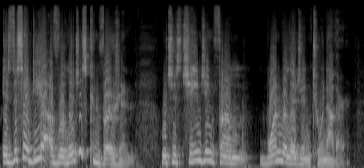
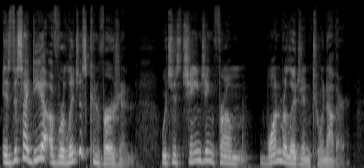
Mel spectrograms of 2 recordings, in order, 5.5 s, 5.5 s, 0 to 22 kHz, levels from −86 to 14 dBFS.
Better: second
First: distortion; heavy; 6 dB below the speech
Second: none

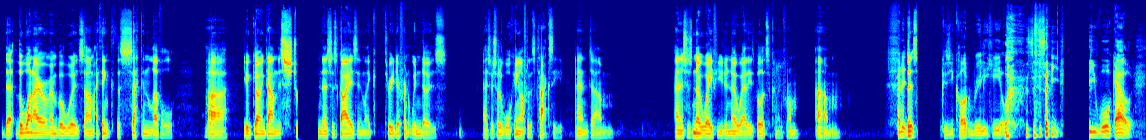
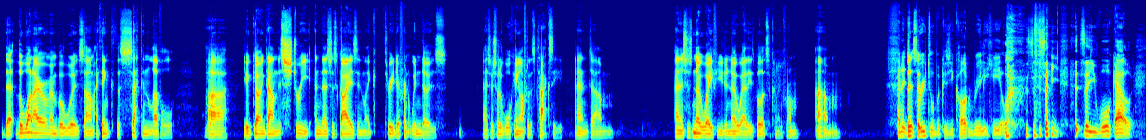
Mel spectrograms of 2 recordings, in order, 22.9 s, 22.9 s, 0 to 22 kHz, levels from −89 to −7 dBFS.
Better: second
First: audio cutting out; at 6 s, at 18 s and at 21 s for 0.5 s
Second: none

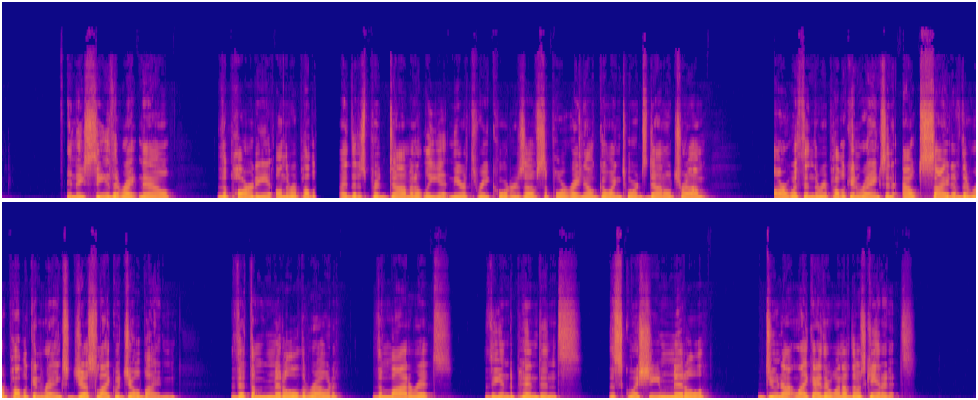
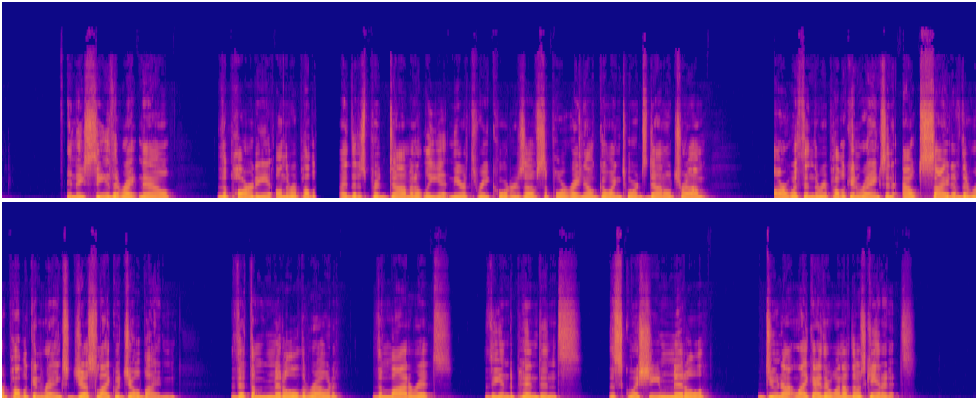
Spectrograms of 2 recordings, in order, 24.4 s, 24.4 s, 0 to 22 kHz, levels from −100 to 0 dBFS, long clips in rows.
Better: neither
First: audio cutting out; at 4 s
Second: audio cutting out; at 4 s

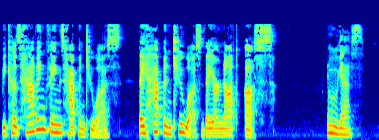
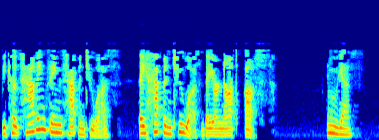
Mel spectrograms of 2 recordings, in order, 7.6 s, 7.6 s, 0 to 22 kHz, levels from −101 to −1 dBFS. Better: first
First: garbled, watery; slightly; nothing above 10.5 kHz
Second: garbled, watery; badly; nothing above 4.5 kHz

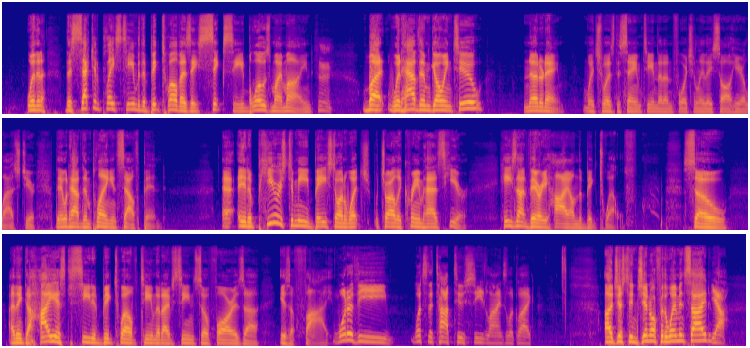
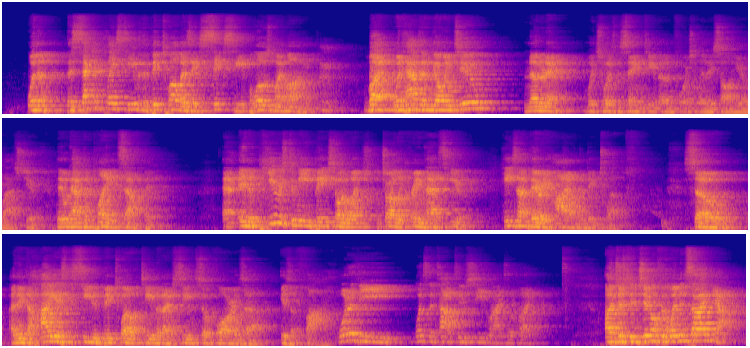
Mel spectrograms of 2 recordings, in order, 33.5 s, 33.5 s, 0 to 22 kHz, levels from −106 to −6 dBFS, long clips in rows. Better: first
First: none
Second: room echo; strong; dies away in 1.1 s // off-mic speech; far

